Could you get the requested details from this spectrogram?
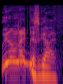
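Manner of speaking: high, loud mock rejection; hammed-up complaint, starting high and easing down; disgruntled subscriber. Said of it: "Somebody subscribed and they were like".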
